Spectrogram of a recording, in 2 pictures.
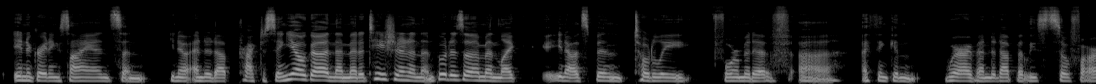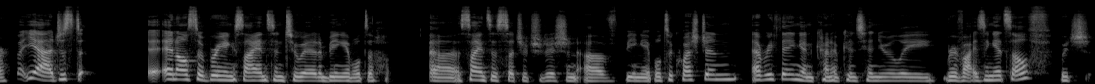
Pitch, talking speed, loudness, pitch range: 175 Hz, 185 wpm, -30 LUFS, 160-210 Hz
